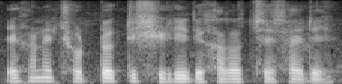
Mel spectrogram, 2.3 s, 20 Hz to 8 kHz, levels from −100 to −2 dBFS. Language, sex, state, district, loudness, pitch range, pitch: Bengali, female, West Bengal, Alipurduar, -18 LUFS, 105-120 Hz, 115 Hz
